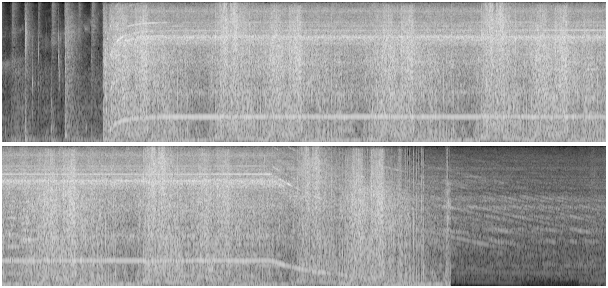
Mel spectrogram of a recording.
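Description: A vacuum cleaner switched on a couple of seconds in: its motor whines up to a steady pitch and runs loudly for about fifteen seconds, then winds down with a falling whine, and the loud noise cuts off a few seconds before the end. Music plays along with it.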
